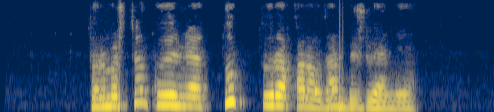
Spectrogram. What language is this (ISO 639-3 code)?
bak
